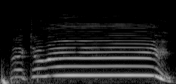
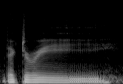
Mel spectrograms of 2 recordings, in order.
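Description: First: Long high yell, stretched slowly; drawn-out shout. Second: Said in the usual way. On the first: Retold or imitated. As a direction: belt it out, stretched. Ari Gold catchphrase yelled.

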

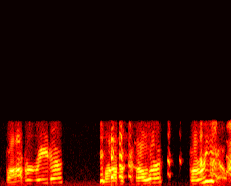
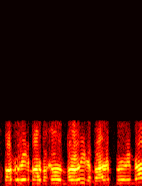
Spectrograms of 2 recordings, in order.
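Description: First: "Barbarita, barbacoa, burrito" word by word, with pauses between. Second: "barbarita, barbacoa, burrito" rattled off fast without pauses; fast tongue twister. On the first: Real, not acted. Naming the dish word by word. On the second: Shown as a demonstration. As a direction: race through "barbarita, barbacoa, burrito" on repeat. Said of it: "Can you say that five times fast?".

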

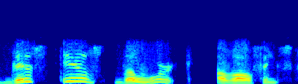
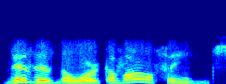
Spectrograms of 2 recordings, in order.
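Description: First: "This is the work" word by word, stress on "is"; emphatic repeat. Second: Said in the usual way. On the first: Real, not acted. Preacher repeats his claim to listeners, emphatically word by word. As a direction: separate "This", "is", "the work" for weight.

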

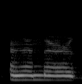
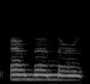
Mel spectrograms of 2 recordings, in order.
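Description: The two takes are said the same way.

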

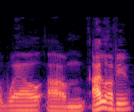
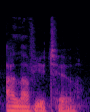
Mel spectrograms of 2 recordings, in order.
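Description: First: Reluctant mumbled build-up, then blurted out; grudging, halting child's declaration; insincere. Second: Very soft, low and tender; gentle near-whisper, no hesitation; retold whisper. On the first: Retold or imitated. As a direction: stall with hesitant fillers, then toss it out insincerely. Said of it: "as insincerely as I possibly could". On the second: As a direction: say it hushed and smooth, as into an ear. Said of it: "he whispered flawlessly in my ear".

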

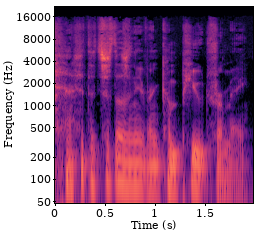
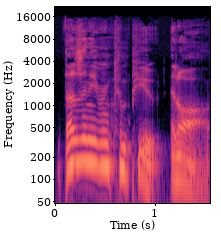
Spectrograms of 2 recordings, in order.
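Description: First: Said in the usual way. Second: Higher, louder, stress on Doesn't; emphatic repeat. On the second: Real, not acted. Telling viewers about gym-goers who never sweat, emphatic repeat. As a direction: hammer home Doesn't. Repeats the point more strongly.

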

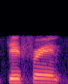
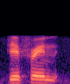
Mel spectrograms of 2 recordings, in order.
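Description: No difference in how they are said.

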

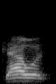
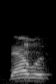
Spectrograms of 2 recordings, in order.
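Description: No difference in how they are said.

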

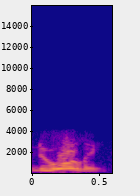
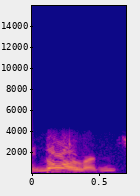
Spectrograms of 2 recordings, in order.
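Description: First: New Orleans as separate words, New Or-leens; New Orleans as spelled. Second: New Orleans run together as NAW-lins; local pronunciation of New Orleans. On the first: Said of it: "you don't say New Orleans". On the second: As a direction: squash New Orleans into one word, NOR-luns. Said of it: "You say Norlands". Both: Shown as a demonstration.

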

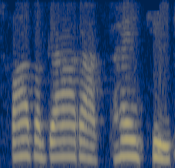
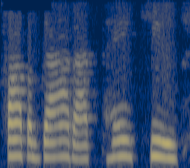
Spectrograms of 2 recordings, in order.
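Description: Both takes have the same delivery.

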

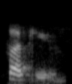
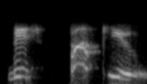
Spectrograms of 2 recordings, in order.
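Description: First: Said in the usual way. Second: "fuck you" high and drawn out; playful inflection. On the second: Shown as a demonstration. Host demonstrating tone and inflection, high playful drawl. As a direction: stretch "Bitch, fuck you" slowly, pitched up. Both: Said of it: "tone and inflection".

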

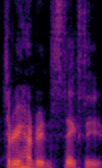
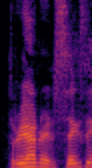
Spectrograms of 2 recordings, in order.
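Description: First: Said in the usual way. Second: "Three hundred and sixty" raised, with a rising end; questioning. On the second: Retold or imitated. Patient double-checking the bill amount, questioning.

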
